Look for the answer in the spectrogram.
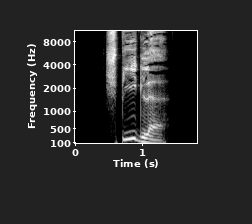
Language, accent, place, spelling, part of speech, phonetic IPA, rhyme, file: German, Germany, Berlin, spiegle, verb, [ˈʃpiːɡlə], -iːɡlə, De-spiegle.ogg
- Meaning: inflection of spiegeln: 1. first-person singular present 2. first/third-person singular subjunctive I 3. singular imperative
